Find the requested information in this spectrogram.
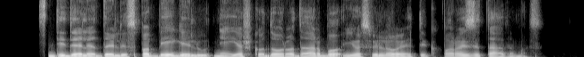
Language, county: Lithuanian, Kaunas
